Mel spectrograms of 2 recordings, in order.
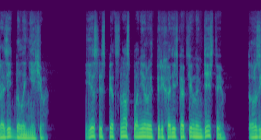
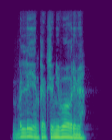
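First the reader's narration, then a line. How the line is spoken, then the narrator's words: Grumbling. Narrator (Russian): пробурчал Эдик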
